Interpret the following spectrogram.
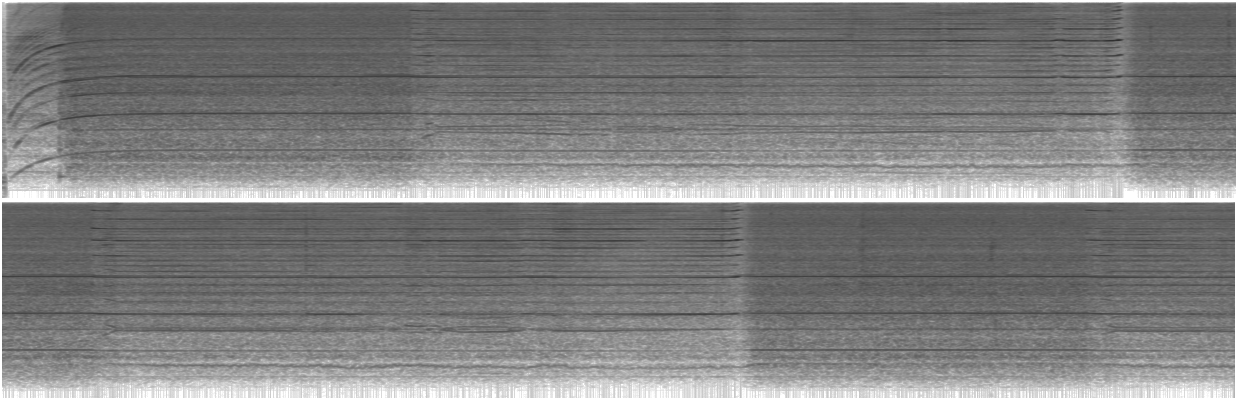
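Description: A table-mounted router starts up with a rising whine and settles at full speed. It then runs steadily while a rail-and-stile bit cuts the stile profile along a poplar board fed against the fence. The sound changes as the cut begins about five seconds in, and dips briefly twice before running on.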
